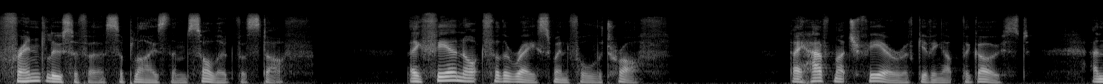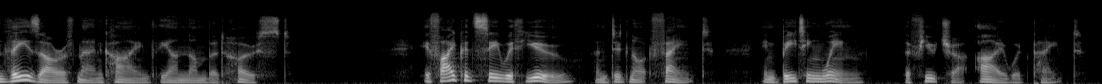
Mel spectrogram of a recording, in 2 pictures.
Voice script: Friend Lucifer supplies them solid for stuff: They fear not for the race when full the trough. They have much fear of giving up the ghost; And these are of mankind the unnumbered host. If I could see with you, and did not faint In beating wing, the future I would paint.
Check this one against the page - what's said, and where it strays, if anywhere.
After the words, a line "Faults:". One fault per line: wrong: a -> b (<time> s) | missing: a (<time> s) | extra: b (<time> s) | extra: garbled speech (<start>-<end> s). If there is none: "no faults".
Friend Lucifer supplies them solid for stuff: They fear not for the race when full the trough. They have much fear of giving up the ghost; And these are of mankind the unnumbered host. If I could see with you, and did not faint In beating wing, the future I would paint.
Faults:
no faults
